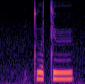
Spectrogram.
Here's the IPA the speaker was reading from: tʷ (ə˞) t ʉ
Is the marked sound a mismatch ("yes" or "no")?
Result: yes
